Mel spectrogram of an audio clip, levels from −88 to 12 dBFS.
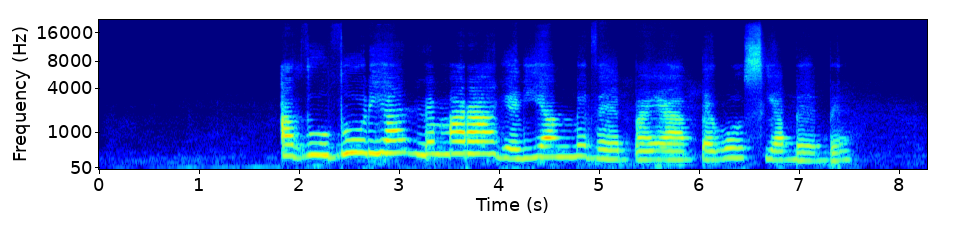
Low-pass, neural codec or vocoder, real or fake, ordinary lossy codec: none; codec, 44.1 kHz, 2.6 kbps, DAC; fake; none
